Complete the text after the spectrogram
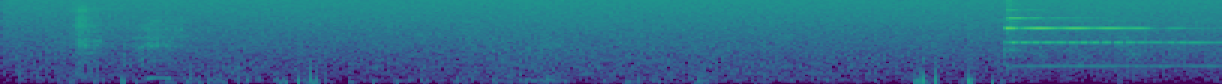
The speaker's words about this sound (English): So our young friends, when you hear the sound of the small bell, I think you know what to do.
